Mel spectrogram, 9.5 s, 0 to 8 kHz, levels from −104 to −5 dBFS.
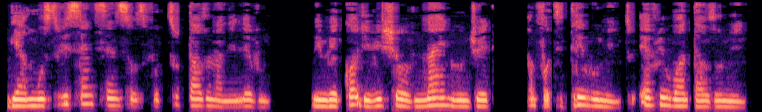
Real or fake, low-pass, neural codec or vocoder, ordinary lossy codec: real; 7.2 kHz; none; AAC, 32 kbps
